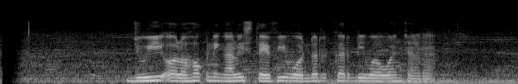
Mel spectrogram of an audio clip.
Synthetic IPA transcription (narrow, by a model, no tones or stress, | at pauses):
d͡ʒuiɔlɔɦɔk̚niŋalist̪ɛfiwɔndərkɨrdiwawaɲt͡ʃaɾa̰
